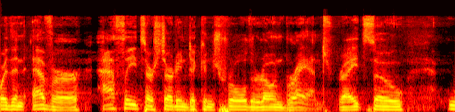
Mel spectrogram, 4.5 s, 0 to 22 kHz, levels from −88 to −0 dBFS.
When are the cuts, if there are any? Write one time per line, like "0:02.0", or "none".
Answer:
0:00.9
